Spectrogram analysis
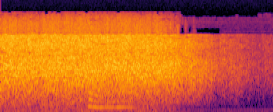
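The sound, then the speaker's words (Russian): A crowd of devotees clapping their hands together in a loud, dense wash of applause that holds steady for over a second, then quickly fades away. “Но на Украине преданные хлопают как минимум в миллион раз сильнее.”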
